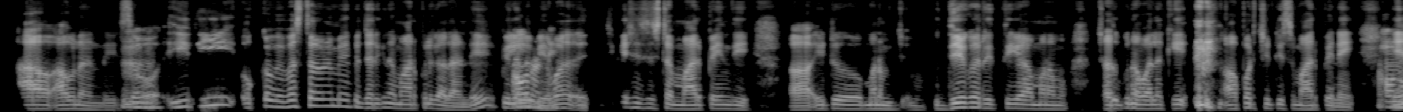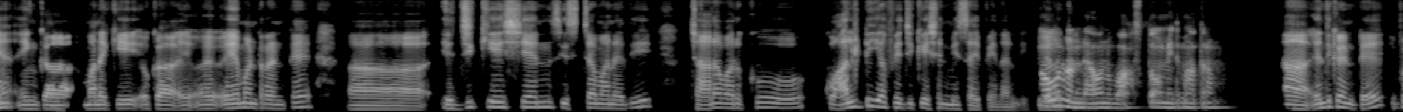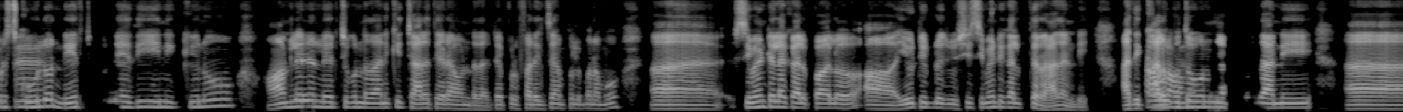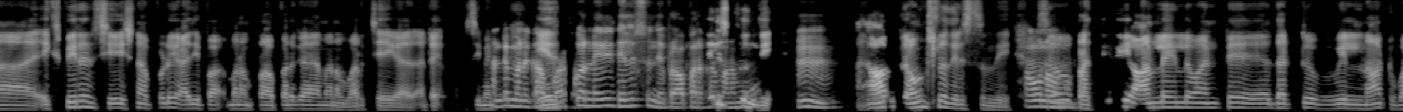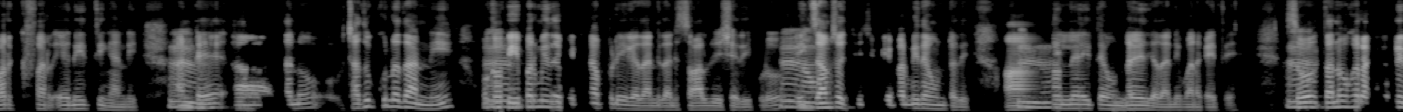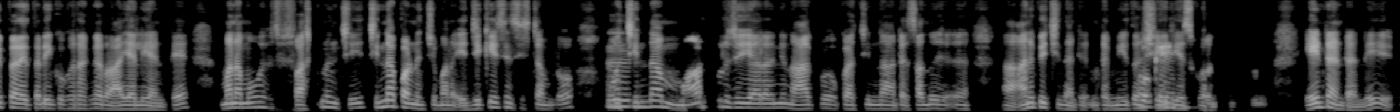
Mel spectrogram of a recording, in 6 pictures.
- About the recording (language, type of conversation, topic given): Telugu, podcast, ఆన్‌లైన్ విద్య రాబోయే కాలంలో పిల్లల విద్యను ఎలా మార్చేస్తుంది?
- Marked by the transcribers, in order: in English: "సో"; in English: "ఎడ్యుకేషన్ సిస్టమ్"; throat clearing; in English: "ఆపార్చునిటీస్"; in English: "ఎడ్యుకేషన్ సిస్టమ్"; in English: "క్వాలిటీ ఆఫ్ ఎడ్యుకేషన్ మిస్"; in English: "ఆన్‌లైన్‌లో"; in English: "ఫర్ ఎగ్జాంపుల్"; in English: "సిమెంట్"; in English: "యూట్యూబ్‌లో"; in English: "సిమెంట్"; in English: "ఎక్స్‌పీరియన్స్"; in English: "ప్రాపర్‌గా"; in English: "వర్క్"; in English: "సిమెంట్"; in English: "వర్క్"; in English: "ప్రాపర్‌గా"; in English: "ఆన్ గ్రౌండ్స్‌లో"; in English: "సో"; in English: "ఆన్‌లైన్‌లో"; in English: "దట్ విల్ నాట్ వర్క్ ఫర్ ఎనిథింగ్"; in English: "పేపర్"; in English: "సాల్వ్"; in English: "ఎగ్జామ్స్"; in English: "పేపర్"; in English: "ఆన్‌లైన్‌లో"; in English: "సో"; in English: "ప్రిపేర్"; in English: "ఫస్ట్"; in English: "ఎడ్యుకేషన్ సిస్టమ్‌లో"; in English: "షేర్"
